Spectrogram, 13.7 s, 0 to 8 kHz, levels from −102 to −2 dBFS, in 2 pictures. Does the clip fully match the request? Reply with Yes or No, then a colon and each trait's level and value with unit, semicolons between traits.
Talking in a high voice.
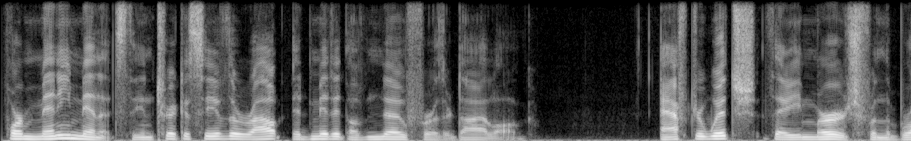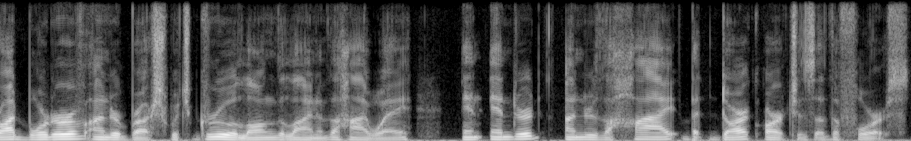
No: low, 115 Hz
